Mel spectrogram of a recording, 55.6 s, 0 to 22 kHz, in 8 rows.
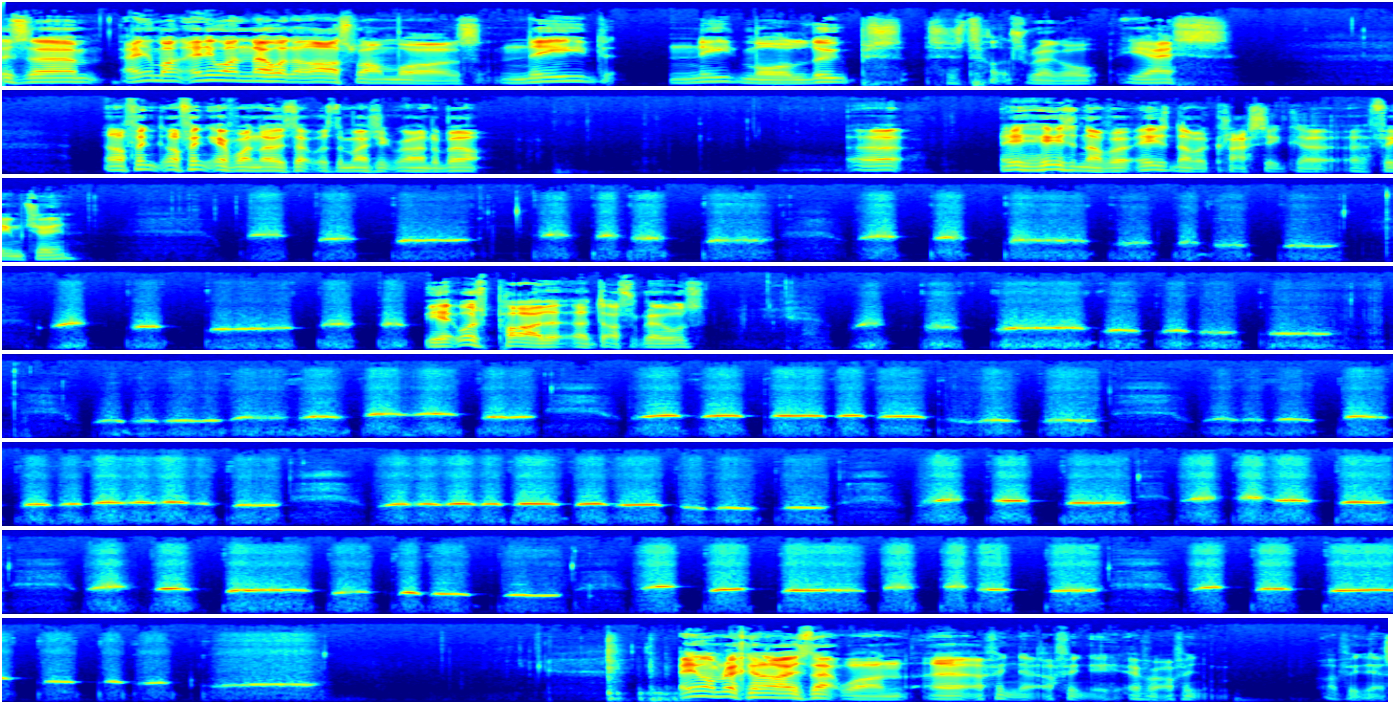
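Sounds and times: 
speech: 0.0 - 6.2, 7.4 - 9.4, 11.2 - 14.4, 18.6 - 24.5, 52.1 - 55.6
person whistling a catchy pop-style tune: 15.0 - 23.0, 25.1 - 50.4.

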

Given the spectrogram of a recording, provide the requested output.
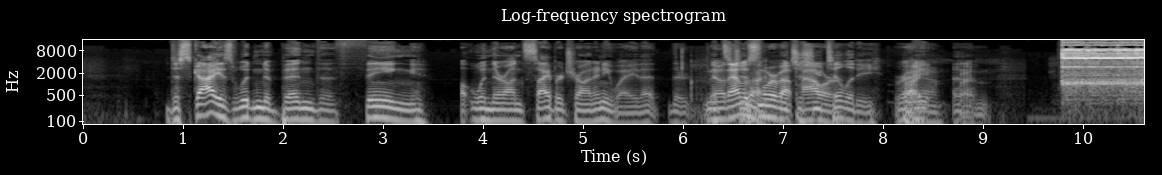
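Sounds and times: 
speech: 0.9 - 9.2
telephone bell ringing with a harsh metallic trill: 9.8 - 10.6.

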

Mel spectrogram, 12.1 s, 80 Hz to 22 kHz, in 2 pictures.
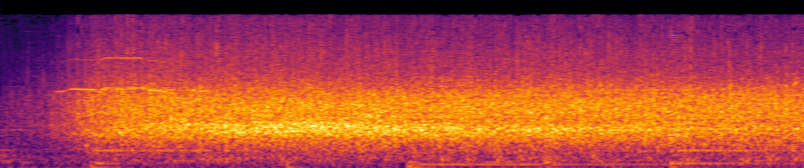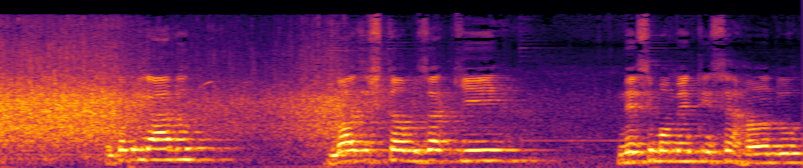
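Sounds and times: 
audience applause: 0.0 - 9.5
speech: 6.9 - 7.8, 8.5 - 10.0, 10.6 - 12.0.

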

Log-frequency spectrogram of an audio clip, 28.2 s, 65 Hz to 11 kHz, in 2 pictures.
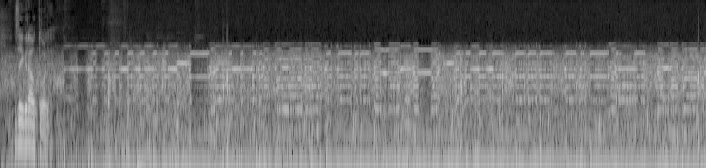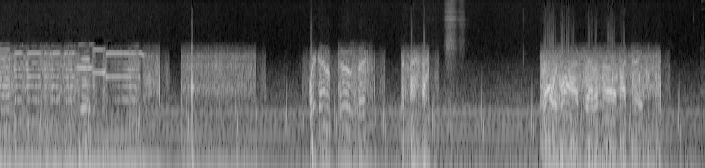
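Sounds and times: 
constant low hum and static on a radio channel: 0.0 - 28.2
small eight-tone harmonica melody played aboard a spacecraft over radio: 0.1 - 16.8
speech: 0.3 - 1.2
laughter: 2.1 - 3.2.

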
